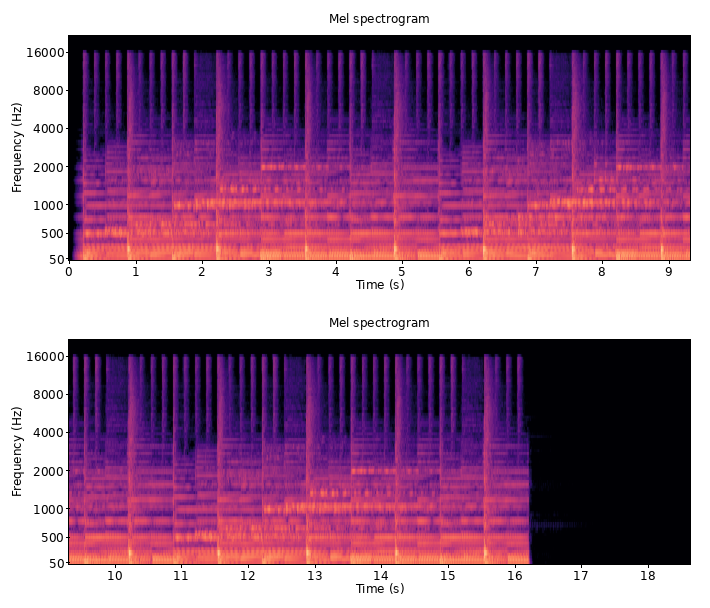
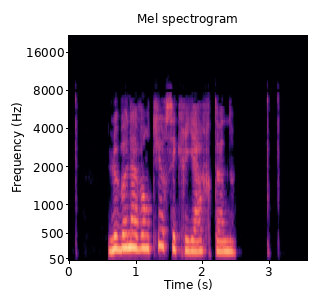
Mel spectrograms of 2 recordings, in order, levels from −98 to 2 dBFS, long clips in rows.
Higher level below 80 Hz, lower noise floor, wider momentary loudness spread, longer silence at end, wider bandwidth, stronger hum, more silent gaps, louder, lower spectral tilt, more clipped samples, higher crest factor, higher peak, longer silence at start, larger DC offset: first, -30 dBFS vs -68 dBFS; first, under -90 dBFS vs -58 dBFS; second, 6 LU vs 10 LU; first, 2.45 s vs 1.1 s; first, 16.5 kHz vs 7.4 kHz; neither; neither; second, -24 LUFS vs -19 LUFS; about the same, -7.5 dB/octave vs -6.5 dB/octave; neither; first, 22 dB vs 14 dB; first, -2 dBFS vs -6 dBFS; second, 0.1 s vs 0.6 s; neither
